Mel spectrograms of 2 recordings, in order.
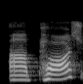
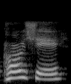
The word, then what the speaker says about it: Porsche: I want to know about Porsche or Porsche. Okay, so in English we say Porsche, but Italian you say Porsche. So just say Porsche if we're speaking English.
